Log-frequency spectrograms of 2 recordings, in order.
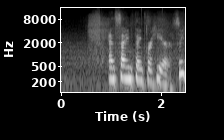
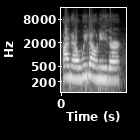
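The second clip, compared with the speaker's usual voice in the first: ordinary talk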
